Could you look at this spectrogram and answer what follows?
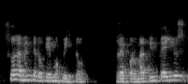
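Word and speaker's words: reformatio in peius: Se pronuncia reformatio impeius. ¿Qué es la reformatio impeius?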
